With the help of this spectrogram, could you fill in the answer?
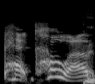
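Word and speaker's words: Petchoa: do I pronounce this um and it is pcoa because it's pronounced like calibra COA because yes it is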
